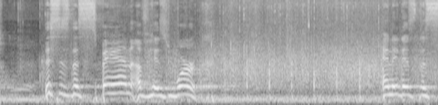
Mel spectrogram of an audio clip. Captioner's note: applause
